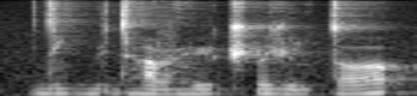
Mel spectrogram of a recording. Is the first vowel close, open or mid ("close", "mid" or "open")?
close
